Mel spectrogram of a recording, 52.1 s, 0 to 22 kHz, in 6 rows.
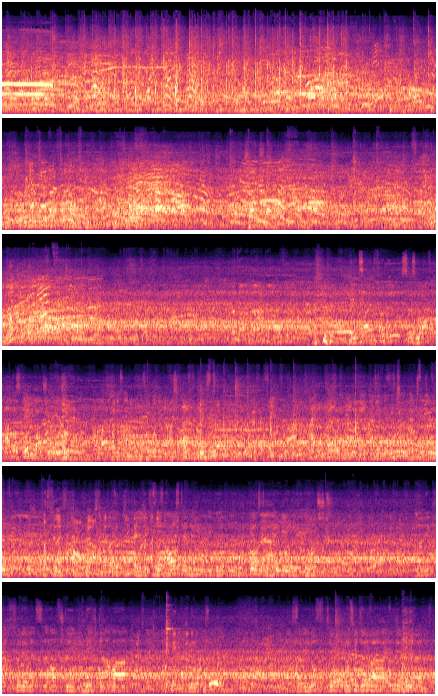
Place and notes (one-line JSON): {"title": "berlin, ohlauer straße: fanmeile - the city, the country & me: germany - spain 0:1 - spain wins european championship after 44-year wait", "description": "the city, the country & me: june 29, 2008", "latitude": "52.50", "longitude": "13.43", "altitude": "38", "timezone": "GMT+1"}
